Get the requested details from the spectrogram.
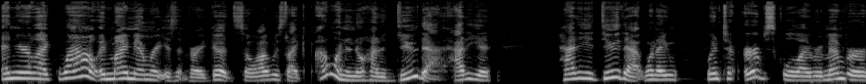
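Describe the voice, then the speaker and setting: Her voice is fairly high for a woman, with lively intonation and a fairly quick pace. The sound is dry and close, with no echo. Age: 60s. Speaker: yoga therapist and herbalist. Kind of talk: casual interview chat. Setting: podcast interview. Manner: halting, many fillers and restarts.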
